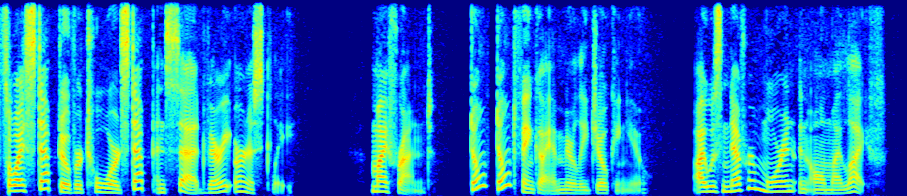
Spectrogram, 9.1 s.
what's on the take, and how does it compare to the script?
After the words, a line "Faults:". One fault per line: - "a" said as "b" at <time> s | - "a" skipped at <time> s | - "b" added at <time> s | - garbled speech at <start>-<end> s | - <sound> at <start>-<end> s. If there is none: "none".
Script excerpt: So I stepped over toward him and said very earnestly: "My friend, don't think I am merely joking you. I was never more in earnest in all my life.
So I stepped over toward stepped and said very earnestly: "My friend, don't don't think I am merely joking you. I was never more in in all my life.
Faults:
- "him" said as "stepped" at 1.2 s
- "don't" added at 5.0 s
- "earnest" skipped at 8.0 s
